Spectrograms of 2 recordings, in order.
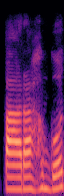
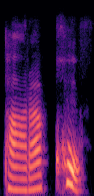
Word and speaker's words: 파랗고: Nah, di sini dibaca bukan parahgo tapi parako. 자, 다음 가을 산의 단풍들이 빨갛고 노랗다.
